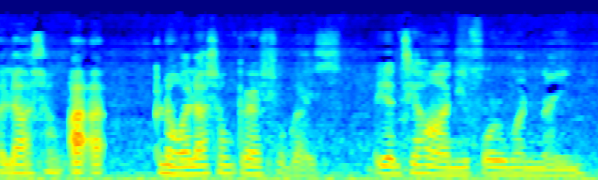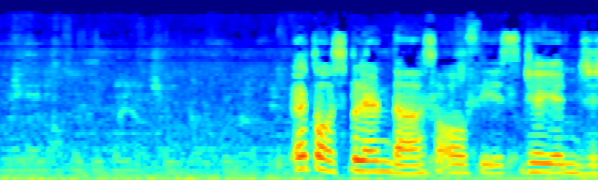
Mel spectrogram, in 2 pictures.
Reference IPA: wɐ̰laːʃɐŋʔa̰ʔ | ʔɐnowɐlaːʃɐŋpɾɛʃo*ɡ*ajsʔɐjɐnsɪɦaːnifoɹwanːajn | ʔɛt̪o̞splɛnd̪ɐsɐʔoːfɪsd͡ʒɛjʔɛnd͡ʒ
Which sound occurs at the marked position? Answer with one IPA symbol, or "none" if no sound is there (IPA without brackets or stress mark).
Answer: ɡ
